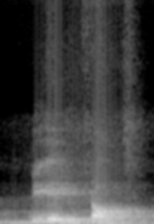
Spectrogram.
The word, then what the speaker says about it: tau: ये साइन है, टाउ बोलते हैं इसको, टाउ प्रोनाउंस करते हैं TAU, टाउ।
